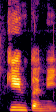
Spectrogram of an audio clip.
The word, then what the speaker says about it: Quintanilla: Quintanilla. Quintanilla. That's what I The got. U is silent.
